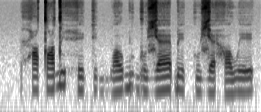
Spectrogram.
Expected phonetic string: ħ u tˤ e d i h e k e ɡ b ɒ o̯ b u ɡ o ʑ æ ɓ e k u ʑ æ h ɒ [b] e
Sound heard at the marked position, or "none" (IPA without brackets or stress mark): w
